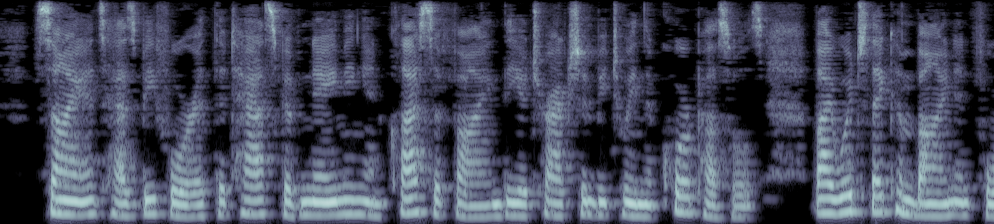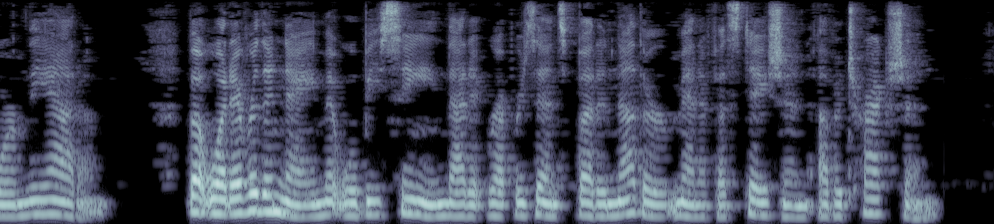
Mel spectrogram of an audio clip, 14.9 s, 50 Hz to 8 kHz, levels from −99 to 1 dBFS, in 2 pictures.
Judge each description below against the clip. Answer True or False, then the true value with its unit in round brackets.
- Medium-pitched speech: True (170 Hz)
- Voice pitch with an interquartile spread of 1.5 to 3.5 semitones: True (3.1 semitones)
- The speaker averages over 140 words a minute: True (155 wpm)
